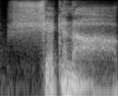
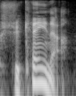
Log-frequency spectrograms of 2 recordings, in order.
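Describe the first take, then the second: First: It is pronounced the Hebrew way. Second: It is pronounced with an American English accent.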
